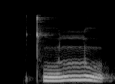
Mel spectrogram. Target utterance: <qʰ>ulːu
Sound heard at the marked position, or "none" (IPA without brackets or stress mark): tʰ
